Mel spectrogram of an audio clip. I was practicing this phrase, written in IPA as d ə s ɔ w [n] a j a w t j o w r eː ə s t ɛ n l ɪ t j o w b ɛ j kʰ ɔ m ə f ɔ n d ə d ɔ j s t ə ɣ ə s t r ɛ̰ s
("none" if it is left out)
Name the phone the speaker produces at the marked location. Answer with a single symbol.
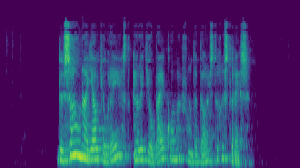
n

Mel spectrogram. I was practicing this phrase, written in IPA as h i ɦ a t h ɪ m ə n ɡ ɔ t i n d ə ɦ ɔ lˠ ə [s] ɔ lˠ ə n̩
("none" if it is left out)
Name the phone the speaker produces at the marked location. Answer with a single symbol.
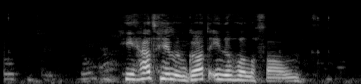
f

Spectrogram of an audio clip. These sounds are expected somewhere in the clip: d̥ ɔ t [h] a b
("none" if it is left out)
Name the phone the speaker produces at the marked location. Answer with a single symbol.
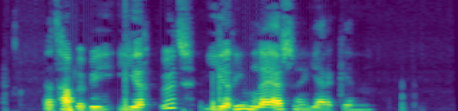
h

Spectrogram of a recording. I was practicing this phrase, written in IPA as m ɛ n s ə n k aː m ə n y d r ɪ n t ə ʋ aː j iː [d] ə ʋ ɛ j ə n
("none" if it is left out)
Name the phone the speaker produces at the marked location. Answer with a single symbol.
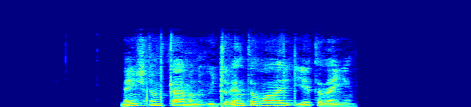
t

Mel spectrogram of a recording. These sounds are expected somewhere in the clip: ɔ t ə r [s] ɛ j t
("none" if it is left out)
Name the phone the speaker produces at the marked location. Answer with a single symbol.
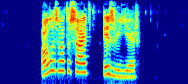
s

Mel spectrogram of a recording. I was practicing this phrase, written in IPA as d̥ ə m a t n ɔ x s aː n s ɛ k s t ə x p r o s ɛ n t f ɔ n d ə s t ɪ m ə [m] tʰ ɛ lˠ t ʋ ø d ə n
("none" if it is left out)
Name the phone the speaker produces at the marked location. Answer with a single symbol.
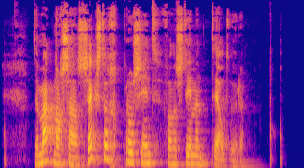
n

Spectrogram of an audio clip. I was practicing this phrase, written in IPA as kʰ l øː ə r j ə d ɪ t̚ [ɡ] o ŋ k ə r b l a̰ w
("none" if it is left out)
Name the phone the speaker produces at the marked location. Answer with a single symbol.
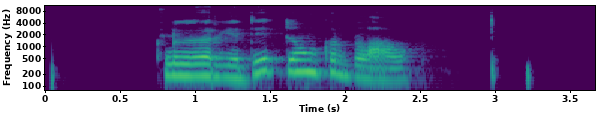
d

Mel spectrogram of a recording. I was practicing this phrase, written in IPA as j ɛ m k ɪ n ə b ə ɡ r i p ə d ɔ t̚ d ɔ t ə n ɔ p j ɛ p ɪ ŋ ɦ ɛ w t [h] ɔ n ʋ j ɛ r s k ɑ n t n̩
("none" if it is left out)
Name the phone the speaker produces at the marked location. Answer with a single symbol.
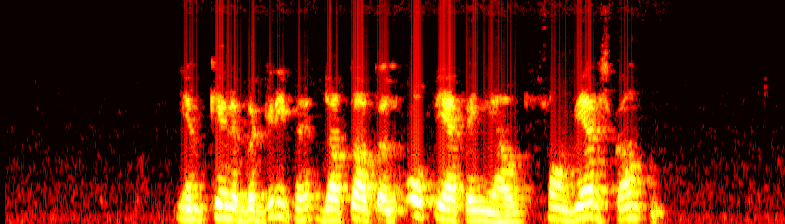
f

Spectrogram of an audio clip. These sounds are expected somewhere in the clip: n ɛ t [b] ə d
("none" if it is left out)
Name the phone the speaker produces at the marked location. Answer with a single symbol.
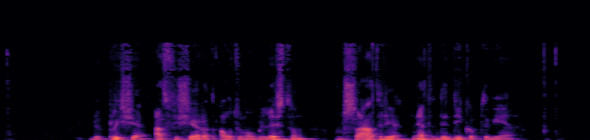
d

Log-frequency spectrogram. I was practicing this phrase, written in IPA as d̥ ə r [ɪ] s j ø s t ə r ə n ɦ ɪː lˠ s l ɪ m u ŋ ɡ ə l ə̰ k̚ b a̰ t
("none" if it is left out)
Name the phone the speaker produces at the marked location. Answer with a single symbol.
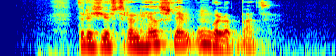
ɪ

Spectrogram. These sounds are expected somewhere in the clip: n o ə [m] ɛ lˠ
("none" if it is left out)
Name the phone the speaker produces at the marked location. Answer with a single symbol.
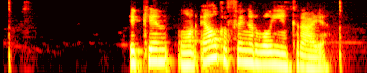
n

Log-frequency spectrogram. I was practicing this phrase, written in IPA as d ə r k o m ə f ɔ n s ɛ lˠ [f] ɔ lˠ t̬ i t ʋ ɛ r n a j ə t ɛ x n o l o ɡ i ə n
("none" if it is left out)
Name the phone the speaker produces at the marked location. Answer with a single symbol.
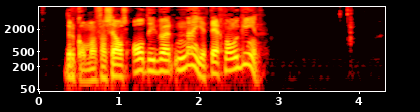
s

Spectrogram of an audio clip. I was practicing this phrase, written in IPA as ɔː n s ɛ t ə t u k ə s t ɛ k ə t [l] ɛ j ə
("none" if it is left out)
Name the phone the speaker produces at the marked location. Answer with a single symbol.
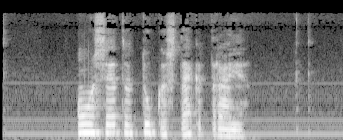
r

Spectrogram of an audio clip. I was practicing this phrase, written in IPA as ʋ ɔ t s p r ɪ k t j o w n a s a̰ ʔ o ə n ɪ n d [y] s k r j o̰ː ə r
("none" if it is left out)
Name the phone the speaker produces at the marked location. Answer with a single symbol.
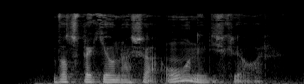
i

